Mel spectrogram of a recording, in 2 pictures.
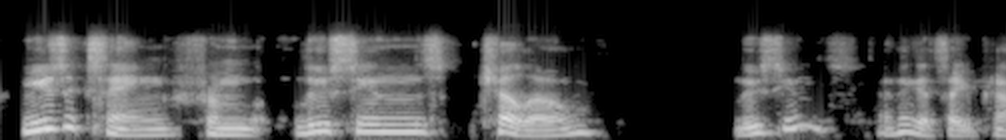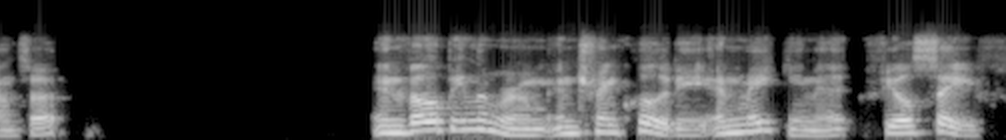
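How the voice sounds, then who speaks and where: Guy doing story time for kids, slightly high voice, really animated up and down reading. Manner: expressive, voices the dialogue with slight shifts; stumbles and corrects himself while reading. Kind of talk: picture book read-aloud for children.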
